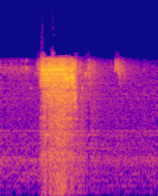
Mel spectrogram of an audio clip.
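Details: Owl feeding a chick in a nest box, the other young sleeping: one strong, harsh hiss of about half a second, followed by a faint brief echo of the same sound.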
